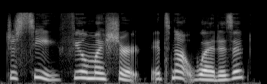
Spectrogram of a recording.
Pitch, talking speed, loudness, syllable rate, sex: 255 Hz, 225 wpm, -17 LUFS, 4.2 syllables/s, female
